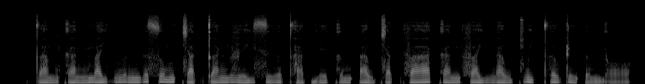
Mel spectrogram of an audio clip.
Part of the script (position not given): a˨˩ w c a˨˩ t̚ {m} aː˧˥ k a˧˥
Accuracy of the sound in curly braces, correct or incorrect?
incorrect: f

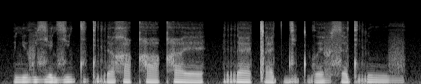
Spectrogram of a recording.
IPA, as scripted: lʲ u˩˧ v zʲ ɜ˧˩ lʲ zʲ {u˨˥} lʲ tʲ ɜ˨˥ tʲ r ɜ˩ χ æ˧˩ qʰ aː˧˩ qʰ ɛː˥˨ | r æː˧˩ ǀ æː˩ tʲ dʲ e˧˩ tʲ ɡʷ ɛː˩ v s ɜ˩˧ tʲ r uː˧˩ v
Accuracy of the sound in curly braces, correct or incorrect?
correct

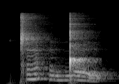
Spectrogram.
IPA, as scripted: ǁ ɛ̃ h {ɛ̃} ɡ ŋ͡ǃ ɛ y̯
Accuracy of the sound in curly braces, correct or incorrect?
incorrect: ẽ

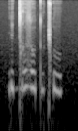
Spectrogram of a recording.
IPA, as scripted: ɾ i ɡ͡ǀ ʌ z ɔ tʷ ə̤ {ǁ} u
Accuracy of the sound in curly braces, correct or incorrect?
correct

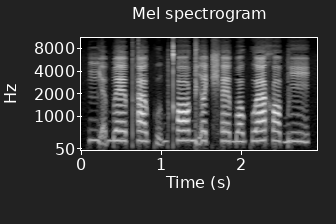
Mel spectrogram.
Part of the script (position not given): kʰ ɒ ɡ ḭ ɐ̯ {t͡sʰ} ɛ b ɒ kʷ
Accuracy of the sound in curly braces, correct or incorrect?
incorrect: t͡ʃʰ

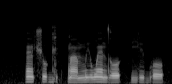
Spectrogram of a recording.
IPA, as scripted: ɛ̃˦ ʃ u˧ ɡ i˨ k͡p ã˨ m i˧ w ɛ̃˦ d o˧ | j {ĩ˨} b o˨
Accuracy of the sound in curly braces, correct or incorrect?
incorrect: i˨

